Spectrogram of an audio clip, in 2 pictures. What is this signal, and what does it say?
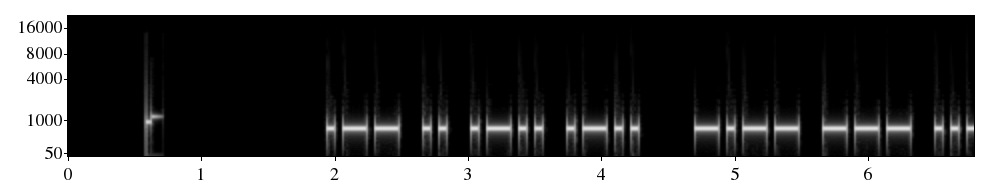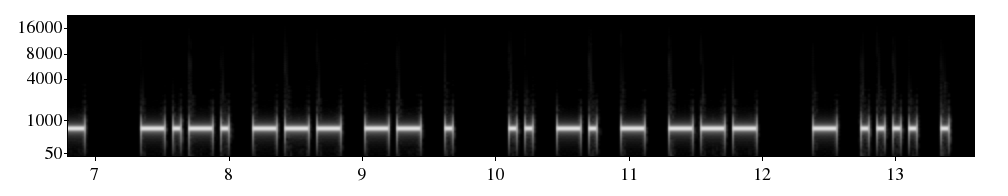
Morse code, heard as a keyed tone, about 20 wpm, 700 Hz. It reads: WILL YOU COME INTO THE
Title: Sentences from Top 1000 Words - Review Part 4 - 20wpm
